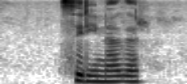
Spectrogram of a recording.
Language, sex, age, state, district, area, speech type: Kashmiri, female, 18-30, Jammu and Kashmir, Kupwara, rural, spontaneous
